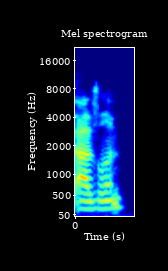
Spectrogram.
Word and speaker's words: Aslan: I think it's Azrael or As. No, it's Aslan. Okay, Aslan.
